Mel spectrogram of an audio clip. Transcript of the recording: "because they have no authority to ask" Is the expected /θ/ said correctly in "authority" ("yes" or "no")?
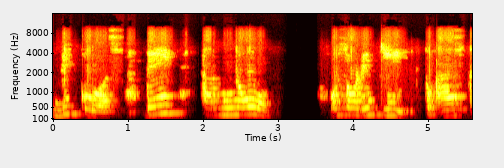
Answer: no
